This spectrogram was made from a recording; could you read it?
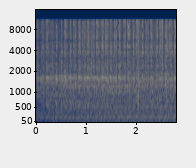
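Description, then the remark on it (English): A kitchen refrigerator motor runs steadily, a continuous mechanical hum with a faint rapid chugging pulse and a bright whine on top, with no voices. “We have a small diesel engine in our fridge, for we South Dakotans eat so much that it requires a special diesel engine to cool everything that we've got.”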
